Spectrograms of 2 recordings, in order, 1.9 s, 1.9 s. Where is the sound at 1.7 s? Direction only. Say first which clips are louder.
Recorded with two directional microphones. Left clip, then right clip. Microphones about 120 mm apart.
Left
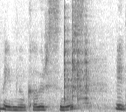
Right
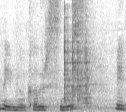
Left 2 dB; 40° left (ahead or behind).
